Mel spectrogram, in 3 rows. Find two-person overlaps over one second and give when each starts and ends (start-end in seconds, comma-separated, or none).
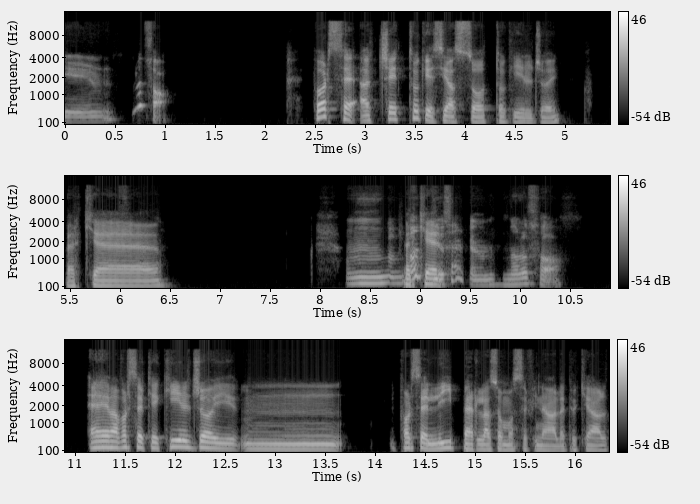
none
